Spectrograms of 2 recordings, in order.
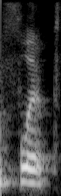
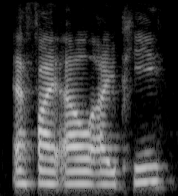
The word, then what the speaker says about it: Filip: I always want to call him that just because of how he spells it. Filip. Yeah, it's kind of a weird way to spell it, but I make the mistake too.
